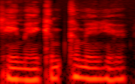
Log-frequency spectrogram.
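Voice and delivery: quietly luring him in; whispered call into the closet; hushed beckoning. Retold or imitated.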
